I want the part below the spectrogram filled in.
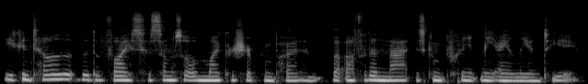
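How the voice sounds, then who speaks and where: A woman playing a calm game master who narrates a sci-fi tabletop adventure in measured, descriptive speech. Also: lowish voice, no echo, clean studio sound, lightly acted. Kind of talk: scripted narration, ASMR audio roleplay.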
